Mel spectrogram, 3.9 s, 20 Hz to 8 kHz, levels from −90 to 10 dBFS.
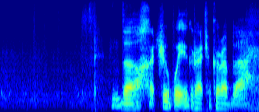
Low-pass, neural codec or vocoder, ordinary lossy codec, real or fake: none; codec, 16 kHz, 1 kbps, X-Codec, HuBERT features, trained on LibriSpeech; none; fake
